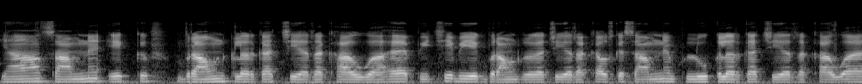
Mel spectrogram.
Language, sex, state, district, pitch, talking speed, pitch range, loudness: Hindi, male, Jharkhand, Deoghar, 120 Hz, 195 wpm, 115-125 Hz, -19 LUFS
